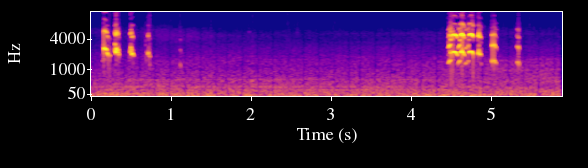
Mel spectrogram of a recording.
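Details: Female bald eagle at a nest in Southwest Florida, 6 November 2023, calling her mate for a shift change as the male responds: two series of high, staccato piping notes, a short series at the start and a brighter, faster one near the end.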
